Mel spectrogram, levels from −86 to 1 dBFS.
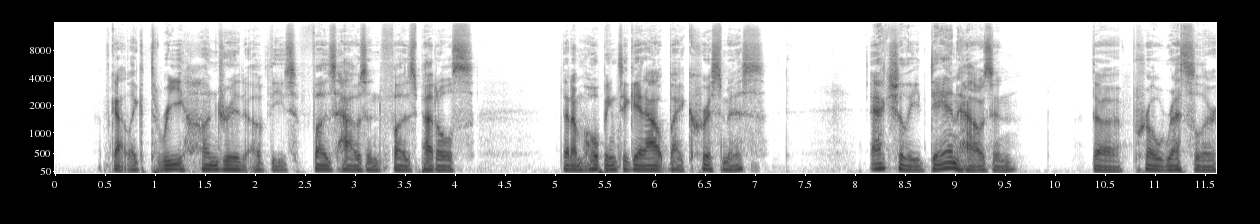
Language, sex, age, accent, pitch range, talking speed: English, male, 30-49, American, 85-100 Hz, 110 wpm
